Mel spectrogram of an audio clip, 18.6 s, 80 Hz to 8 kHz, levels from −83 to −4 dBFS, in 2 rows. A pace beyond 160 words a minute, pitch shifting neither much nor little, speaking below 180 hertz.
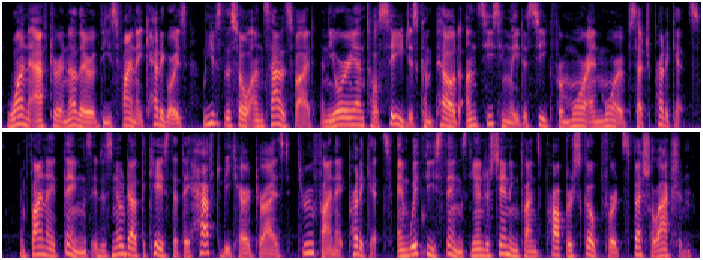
Yes: average, 190 wpm; average, 4.7 semitones; medium, 140 Hz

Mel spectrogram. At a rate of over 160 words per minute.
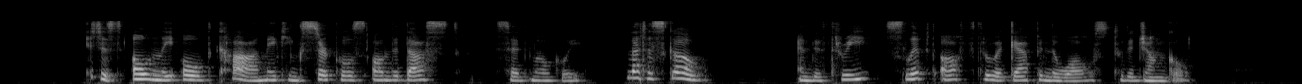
No: slow, 135 wpm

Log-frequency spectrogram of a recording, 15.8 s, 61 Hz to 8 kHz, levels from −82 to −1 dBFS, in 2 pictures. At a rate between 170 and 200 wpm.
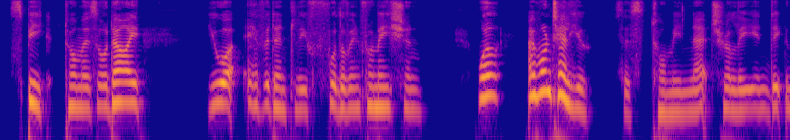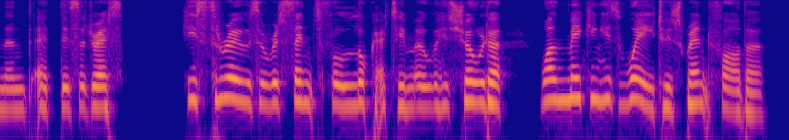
No: average, 150 wpm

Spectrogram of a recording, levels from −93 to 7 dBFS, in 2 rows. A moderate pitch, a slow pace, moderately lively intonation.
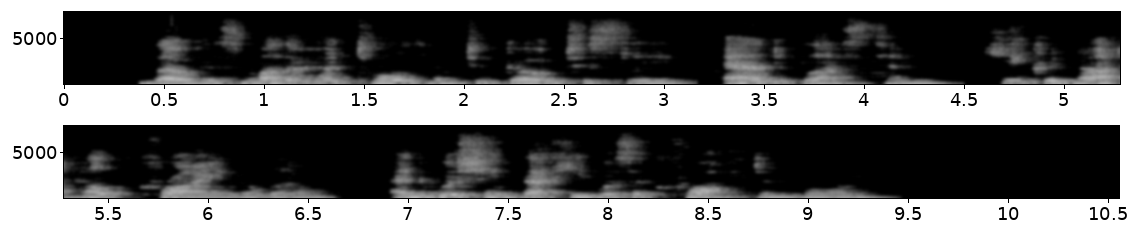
No: medium, 170 Hz; average, 160 wpm; average, 3.6 semitones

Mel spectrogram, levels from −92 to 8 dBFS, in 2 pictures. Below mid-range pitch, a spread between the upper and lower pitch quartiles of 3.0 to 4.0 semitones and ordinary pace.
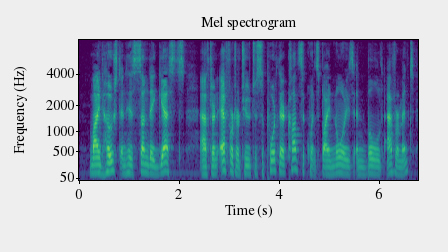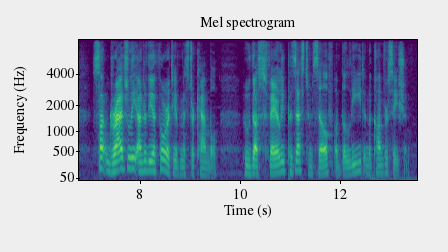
No: low, 125 Hz; average, 4.7 semitones; average, 175 wpm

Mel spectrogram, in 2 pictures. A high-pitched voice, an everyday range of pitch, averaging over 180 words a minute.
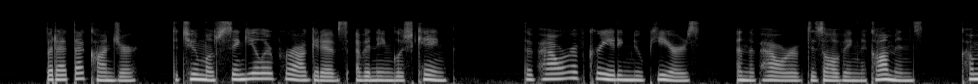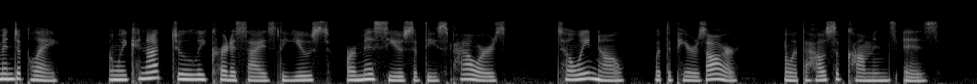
No: high, 200 Hz; average, 3.9 semitones; average, 170 wpm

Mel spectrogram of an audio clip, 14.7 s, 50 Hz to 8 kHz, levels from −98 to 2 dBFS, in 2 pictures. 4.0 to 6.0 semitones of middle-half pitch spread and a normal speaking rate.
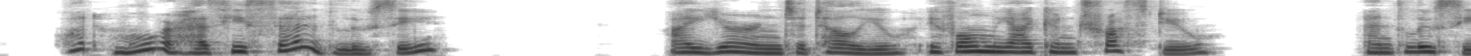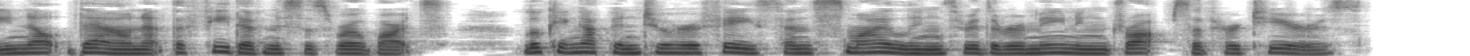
No: average, 3.4 semitones; average, 165 wpm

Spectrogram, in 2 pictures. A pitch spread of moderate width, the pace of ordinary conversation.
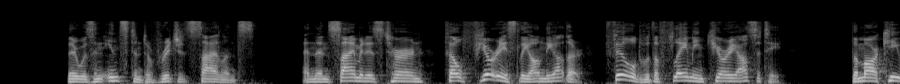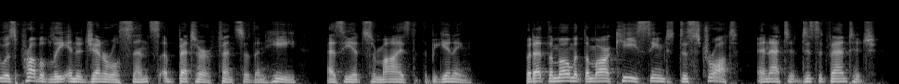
Yes: average, 3.6 semitones; average, 185 wpm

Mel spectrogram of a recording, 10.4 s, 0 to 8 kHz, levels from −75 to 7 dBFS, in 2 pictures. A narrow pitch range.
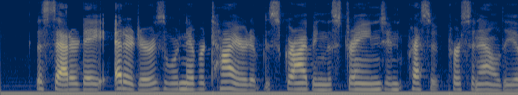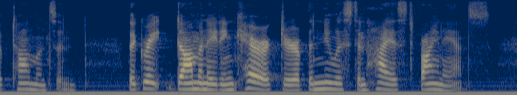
Yes: narrow, 2.2 semitones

